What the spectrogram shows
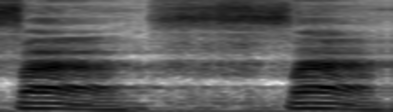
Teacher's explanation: Makhrajnya di sini bibir bawah. Perut bibir bawah menyentuh ujung gigi seri atas. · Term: huruf fa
